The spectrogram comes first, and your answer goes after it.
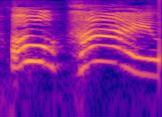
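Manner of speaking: high, gushing mock greeting; put-on cheery greeting. Caller greeting the postmaster she just asked for, put-on cheeriness.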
